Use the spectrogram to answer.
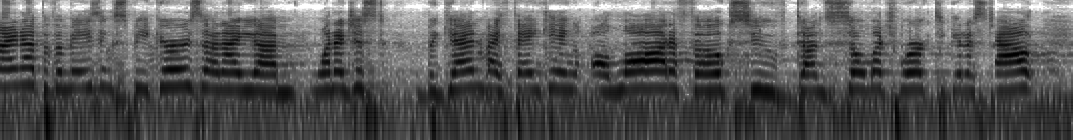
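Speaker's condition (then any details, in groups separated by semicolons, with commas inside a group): No condition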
